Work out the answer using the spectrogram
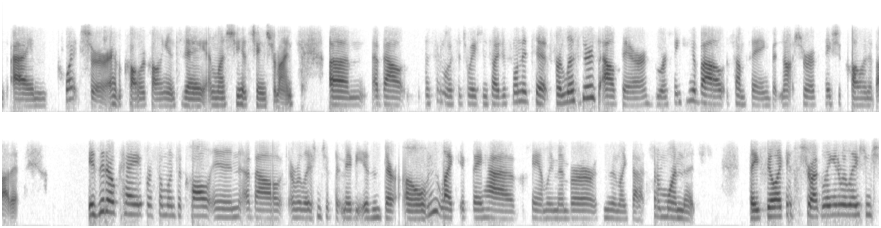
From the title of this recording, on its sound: A Call-In Show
